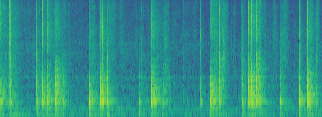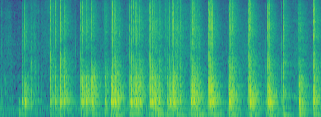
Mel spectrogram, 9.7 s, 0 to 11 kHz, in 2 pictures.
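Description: Long painted nails tap with both hands on a flat, solid white laminate tabletop. They make quick, uneven bursts of sharp clicky ticks with a bright edge and a faint knock near 312 Hz. Each tap dies away almost at once, and the pattern becomes denser and steadier toward the end.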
